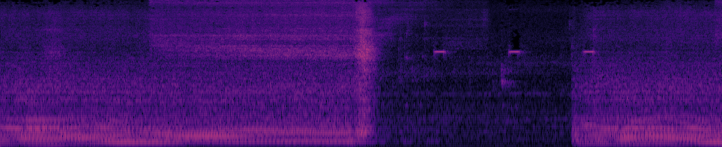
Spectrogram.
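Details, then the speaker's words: Osminion Slim Mix reverse-osmosis filter with inlet valve closed, pressure unchanged but too little flow: pump hum drops away, short high beeps sound with Fault flashing, then normal hum returns once the valve is reopened. "L'Osminion Slim Mix a un indicateur d'erreur, lorsque l'installation ne reçoit pas assez d'eau, elle fait ce bruit, et l'indication "Fault" clignote sur le panneau avant, accompagné d'un signal"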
